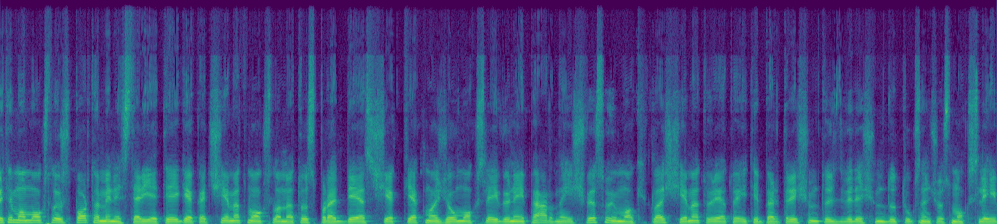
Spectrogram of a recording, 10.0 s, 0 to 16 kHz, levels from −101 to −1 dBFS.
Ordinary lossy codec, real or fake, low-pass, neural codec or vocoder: Opus, 16 kbps; real; 14.4 kHz; none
